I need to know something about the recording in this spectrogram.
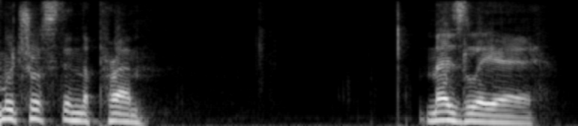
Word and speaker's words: Meslier: trust in the Prem meslier silent s angry madgav loves Sam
